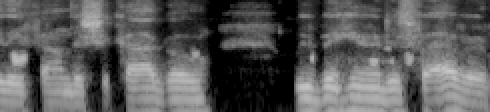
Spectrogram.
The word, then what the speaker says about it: Chicago: If you and Chicago isn't even pronounced that way, it's Chicago, and that is tell us about Native American tongue.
